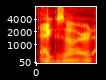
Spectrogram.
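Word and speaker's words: Xrd: Meanwhile, all of these Arc System games, ever since that Guilty Gear Zerd, I think was what it was called. – I think it's pronounced Exard.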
